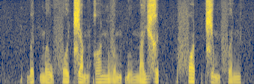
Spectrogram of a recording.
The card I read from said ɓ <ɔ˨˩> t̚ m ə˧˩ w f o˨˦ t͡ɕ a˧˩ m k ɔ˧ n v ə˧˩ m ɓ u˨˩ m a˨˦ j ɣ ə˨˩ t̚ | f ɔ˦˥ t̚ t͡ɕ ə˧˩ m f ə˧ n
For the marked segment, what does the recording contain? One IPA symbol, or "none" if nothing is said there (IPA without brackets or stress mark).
ə˨˩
